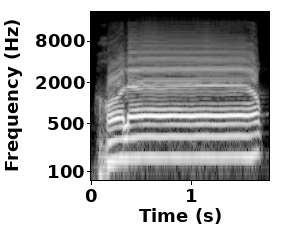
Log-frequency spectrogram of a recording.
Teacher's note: ada qalqalah pada lafal huruf qaf dan wajib dipantulkan sebagaimana huruf dal. Dan kesalahan yang sama, kesalahannya yang membaca qalqalah itu tidak mantul dan menambah hamzah.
